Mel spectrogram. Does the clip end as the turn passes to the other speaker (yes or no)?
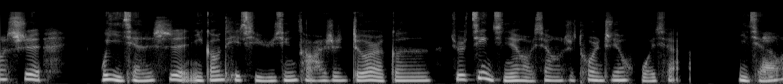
no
